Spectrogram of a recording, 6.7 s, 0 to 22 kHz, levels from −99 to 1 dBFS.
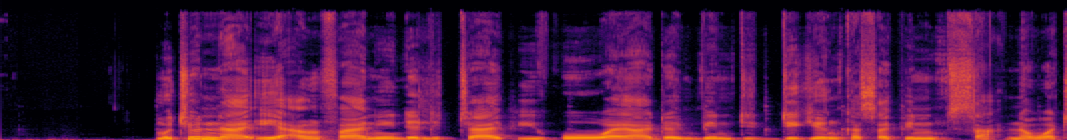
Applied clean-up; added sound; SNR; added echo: neural mask model DeepFilterNet 3.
